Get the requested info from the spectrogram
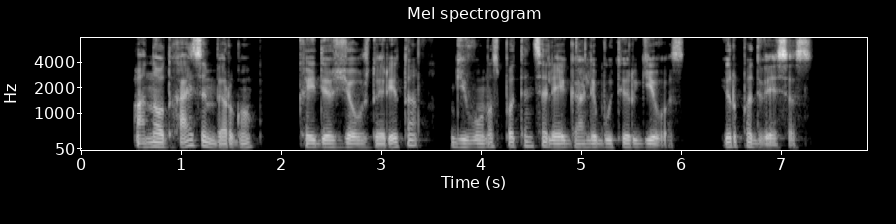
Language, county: Lithuanian, Vilnius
